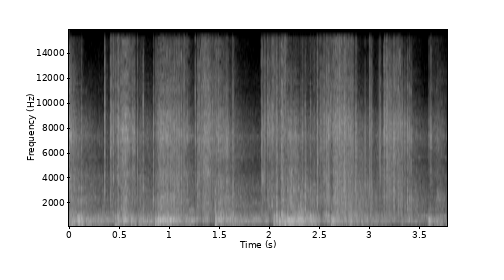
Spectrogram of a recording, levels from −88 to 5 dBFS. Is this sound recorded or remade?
remade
